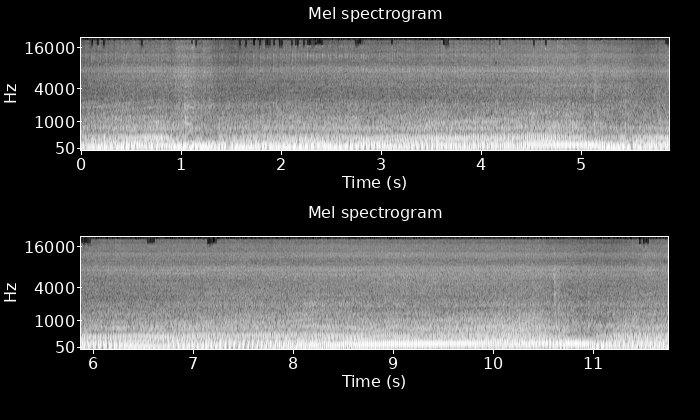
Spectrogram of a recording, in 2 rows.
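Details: Harley M8 107ci V-twin after S&S oil pump install for sumping issue: deep, loud lope with steady low rumble and a few rev blips; runs even and healthy.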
